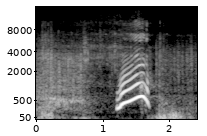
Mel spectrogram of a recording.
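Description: An excited "woohoo" whoop, one call rising then falling in pitch, about a second in, cheering a mountain biker's dirt jump. A faint noise dies away before it.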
